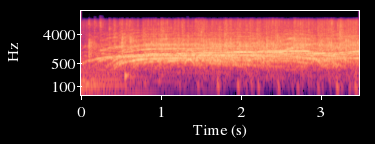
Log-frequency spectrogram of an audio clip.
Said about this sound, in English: All right, everybody. If no doubt you had a good time tonight, just clap and shout.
